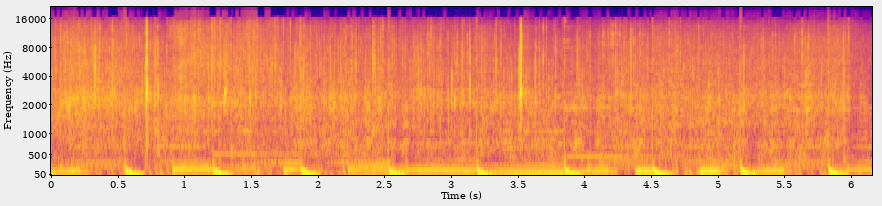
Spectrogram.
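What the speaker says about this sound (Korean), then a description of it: "여기에 계란을 하나를 터뜨려서 풀 건데요. 기름 살짝 해서 스크램블을 만들 거예요." A single egg scrambled in a little oil in a pan for bacon fried rice gives a soft, steady sizzle, with faint scraping and a few sharp utensil clicks, close by and quiet throughout.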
